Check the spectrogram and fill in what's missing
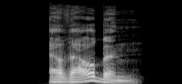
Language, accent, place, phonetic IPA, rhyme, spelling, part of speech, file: German, Germany, Berlin, [ɛɐ̯ˈvɛʁbn̩], -ɛʁbn̩, Erwerben, noun, De-Erwerben.ogg
- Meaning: dative plural of Erwerb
